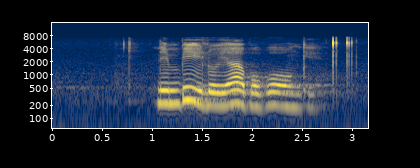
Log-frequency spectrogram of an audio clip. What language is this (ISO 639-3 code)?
ssw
